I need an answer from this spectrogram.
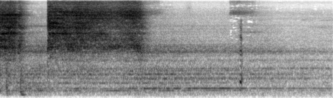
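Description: Double-deck electric passenger train rushing past at speed, a loud rushing rumble that drops away about three seconds in as the last car clears. A steady electric hum from the rail traffic remains after it, with one sharp click near the end.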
